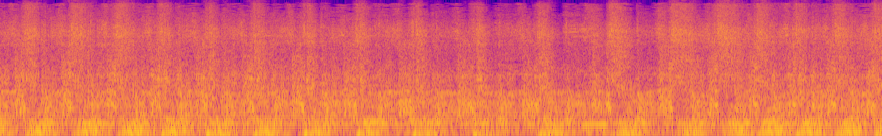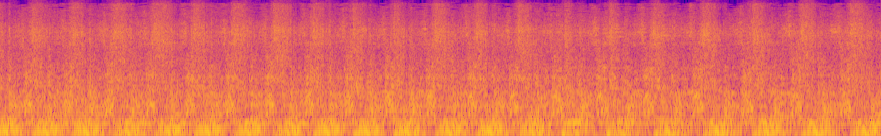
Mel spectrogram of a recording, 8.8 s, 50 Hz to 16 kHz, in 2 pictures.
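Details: 1940 Lanz Bulldog single-cylinder engine at its first start after 40 years: slow, even, heavy thumps about four to five a second, running steady without misses, so the old engine runs properly.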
